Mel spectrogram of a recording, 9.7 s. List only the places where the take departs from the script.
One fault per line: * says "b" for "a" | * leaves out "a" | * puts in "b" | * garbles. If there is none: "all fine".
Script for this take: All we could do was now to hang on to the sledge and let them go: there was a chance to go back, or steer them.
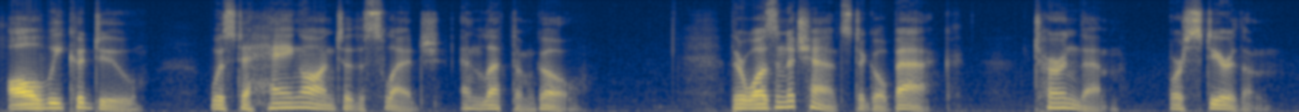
* leaves out "now"
* says "wasn't" for "was"
* puts in "turn them"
